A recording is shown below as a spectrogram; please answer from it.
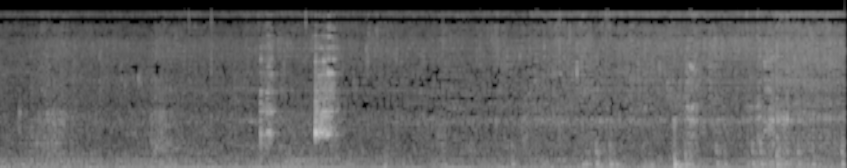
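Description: Chopped onions frying in hot oil in a steel kadai, a steady low sizzle, with a metal spoon stirring them. Two short louder sounds come about three and four seconds in.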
